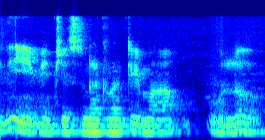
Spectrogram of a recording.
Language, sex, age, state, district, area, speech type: Telugu, male, 30-45, Telangana, Mancherial, rural, spontaneous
